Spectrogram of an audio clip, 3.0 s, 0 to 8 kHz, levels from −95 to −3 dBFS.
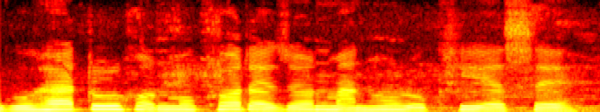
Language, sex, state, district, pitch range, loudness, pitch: Assamese, female, Assam, Sonitpur, 205-220 Hz, -15 LUFS, 210 Hz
